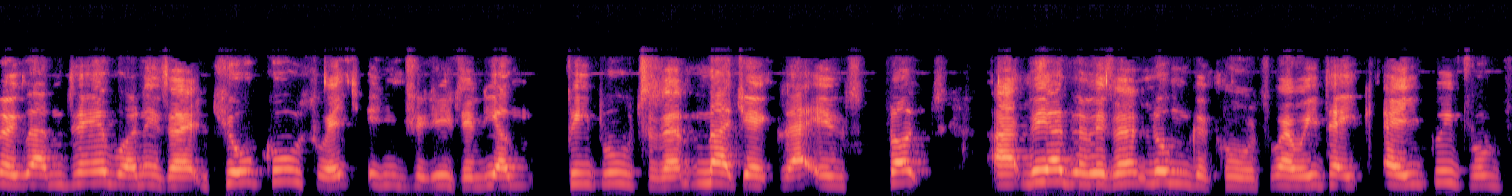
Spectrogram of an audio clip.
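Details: Dysarthria in an adult man with cerebral palsy, a brain injury sustained through an accident at birth; he also reports being wobbly and unsteady on his feet.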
